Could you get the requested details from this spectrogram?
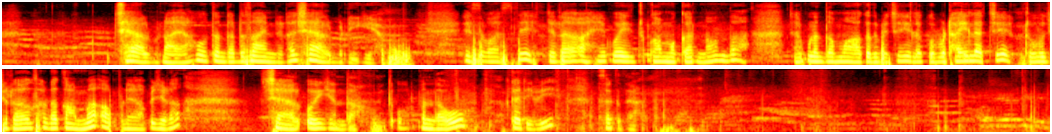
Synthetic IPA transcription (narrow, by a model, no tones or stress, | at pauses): ʃɛːlbənaːjaːoːd̪ʊ̃nd̪aːɖɪzaːind͡ʒeːɽaːʃɛːlbəniːɡɪaː | ɪsʋaːst̪eːd͡ʒeːɽaːəɦẽːkoːiːkəmkəɾnaːɦʊ̃nd̪aːd͡ʒ̃aːpnãːd̪əmaːɡd̪eːbɪt͡ʃeːlaːkoːibəʈʰaːiːlət͡ʃeːt̪oːd͡ʒeːɽaːsaːɖaːkəmaʔaːpɳeːaːpd͡ʒeːɽaː | ʃɛːloːiːd͡ʒãːnd̪aːt̪ːoːɾbənd̪aːoːkəɾiːʋiːsəkd̪aː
